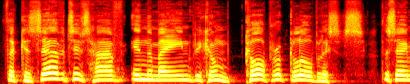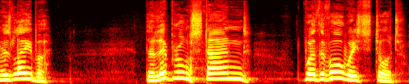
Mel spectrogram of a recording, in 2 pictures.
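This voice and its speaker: Actor as exasperated retired husband, ranting. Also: male voice, high voice, moderate pace, darkish tone, lightly acted. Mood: resigned, dry. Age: older. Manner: long-winded, indignant. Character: retired architect husband, disillusioned old-fashioned socialist, ranting and exasperated. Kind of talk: radio play acting.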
